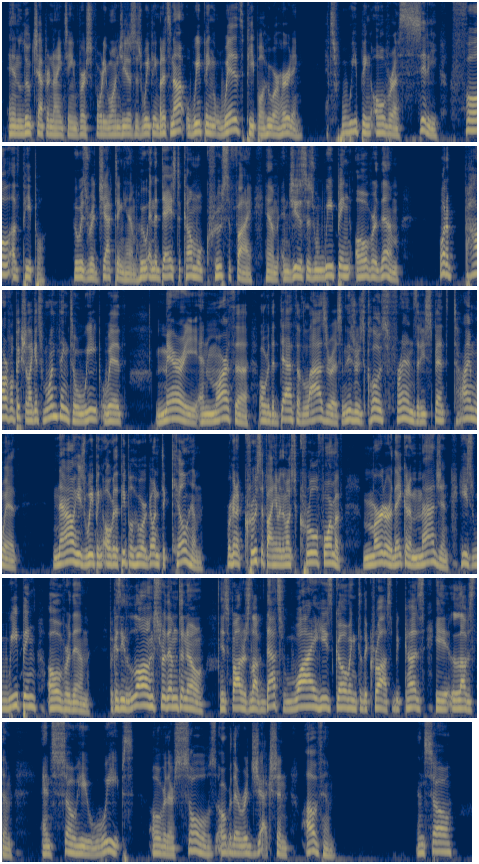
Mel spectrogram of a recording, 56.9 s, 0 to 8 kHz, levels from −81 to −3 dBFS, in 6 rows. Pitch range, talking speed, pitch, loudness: 115-150 Hz, 150 wpm, 130 Hz, -27 LUFS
